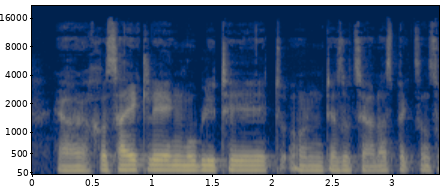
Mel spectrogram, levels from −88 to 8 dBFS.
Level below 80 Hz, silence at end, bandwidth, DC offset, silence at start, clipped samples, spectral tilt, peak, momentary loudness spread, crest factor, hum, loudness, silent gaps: -60 dBFS; 0 s; 16 kHz; under 0.1%; 0.2 s; under 0.1%; -6 dB/octave; -8 dBFS; 8 LU; 18 dB; none; -27 LUFS; none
